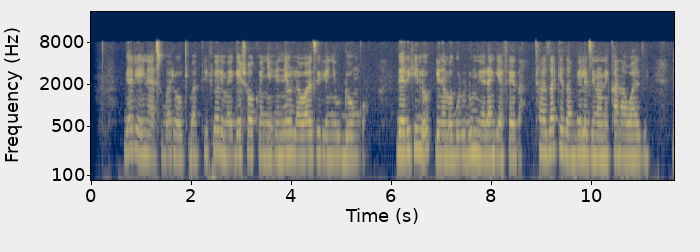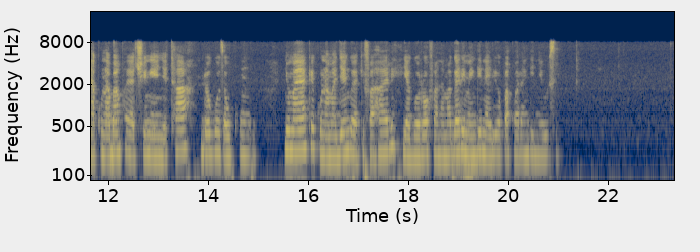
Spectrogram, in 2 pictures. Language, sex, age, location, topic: Swahili, female, 25-35, Nairobi, finance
